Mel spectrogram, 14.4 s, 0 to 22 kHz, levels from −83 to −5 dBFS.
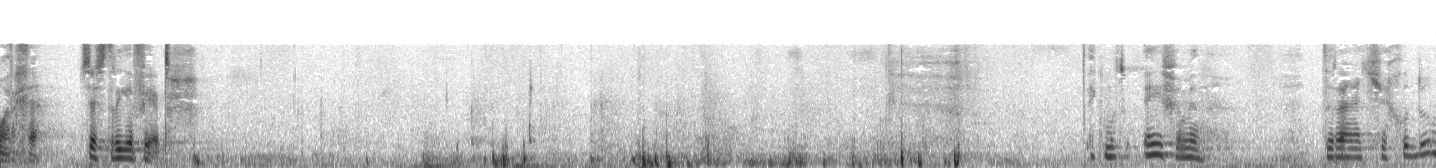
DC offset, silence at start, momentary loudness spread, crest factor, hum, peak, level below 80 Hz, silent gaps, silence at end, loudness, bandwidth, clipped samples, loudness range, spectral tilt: under 0.1%; 0 s; 22 LU; 22 dB; none; -8 dBFS; -40 dBFS; none; 0 s; -29 LUFS; 8.8 kHz; under 0.1%; 10 LU; -4.5 dB/octave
